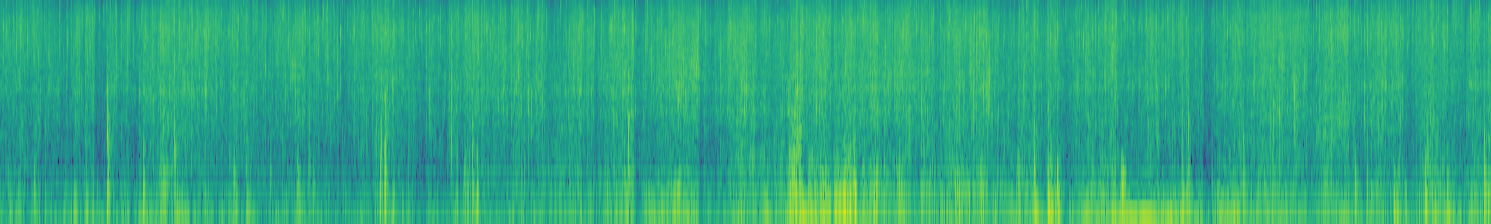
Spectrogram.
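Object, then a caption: Polyethylene bubble wrap sheet. Fingertips in fingerless gloves pinch, stretch and crumple a sheet of pink polyethylene bubble wrap. A steady, dense, bright crinkling runs throughout, with scattered sharper crackles and snaps rising above it at an even loudness.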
